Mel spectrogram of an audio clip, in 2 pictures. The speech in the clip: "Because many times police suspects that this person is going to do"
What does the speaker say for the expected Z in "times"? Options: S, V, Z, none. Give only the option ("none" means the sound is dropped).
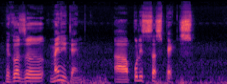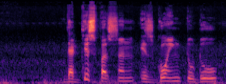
none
